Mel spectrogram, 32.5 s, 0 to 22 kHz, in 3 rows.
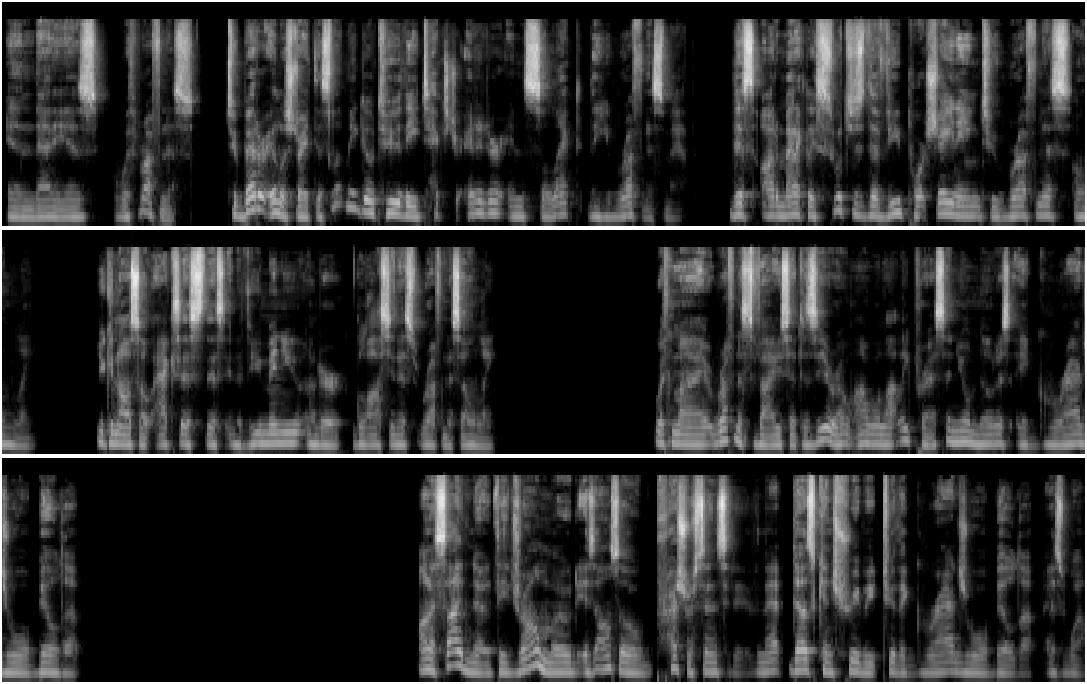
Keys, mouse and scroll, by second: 4.8 click, 7.1 click, 10.4 Delete, 11.9 click, 21.5 right click, 23.2-28.2 drag.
